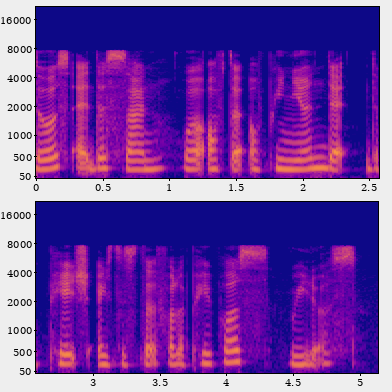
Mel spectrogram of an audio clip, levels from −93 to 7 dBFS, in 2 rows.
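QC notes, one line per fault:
Nothing stood out on listening to the speech in this clip.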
